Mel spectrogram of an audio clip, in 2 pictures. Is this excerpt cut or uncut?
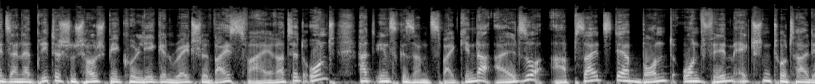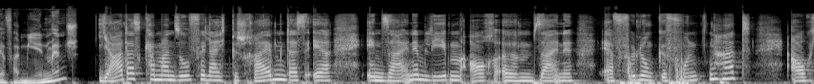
uncut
